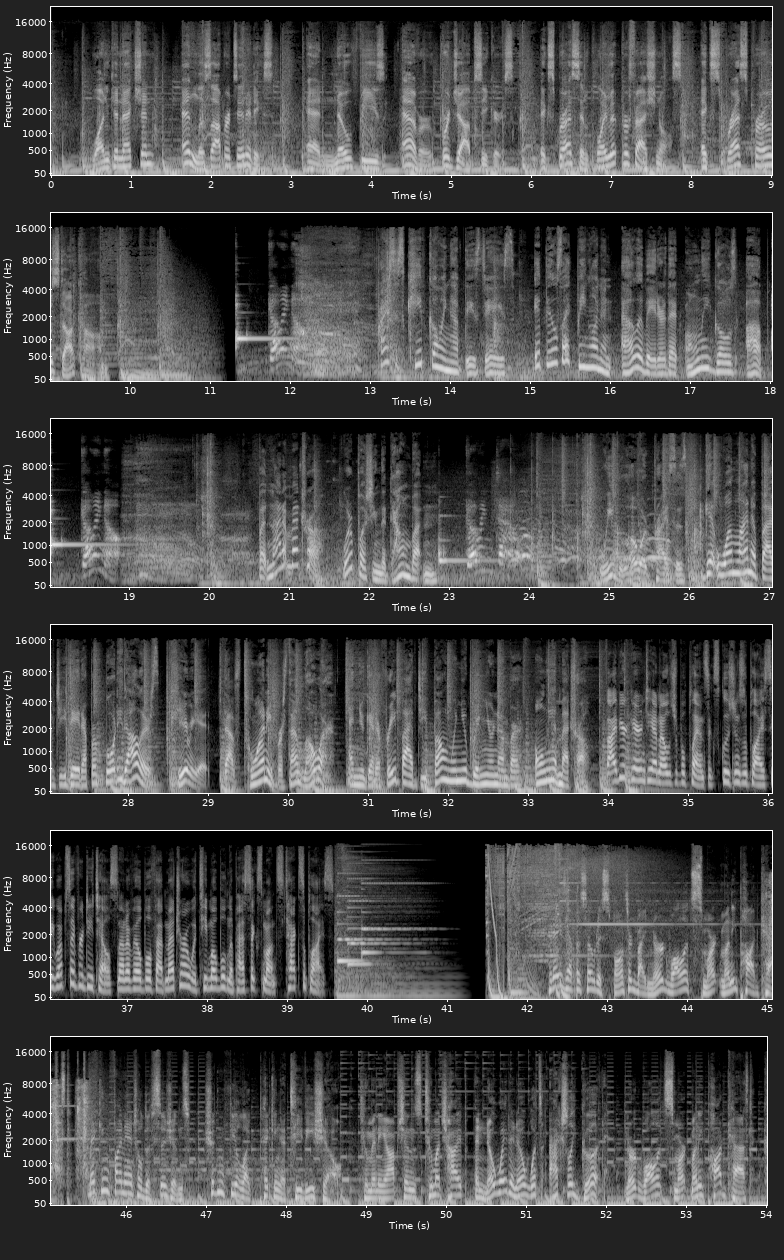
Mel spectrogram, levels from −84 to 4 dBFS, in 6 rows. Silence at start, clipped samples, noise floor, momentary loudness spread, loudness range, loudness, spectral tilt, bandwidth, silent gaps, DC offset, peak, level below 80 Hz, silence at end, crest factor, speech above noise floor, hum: 0 s; under 0.1%; -42 dBFS; 8 LU; 4 LU; -17 LUFS; -4.5 dB/octave; 17 kHz; 11.20-11.29 s, 41.33-41.47 s; under 0.1%; -2 dBFS; -30 dBFS; 0 s; 16 dB; 25 dB; none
